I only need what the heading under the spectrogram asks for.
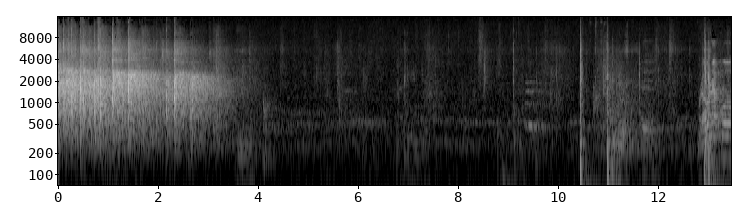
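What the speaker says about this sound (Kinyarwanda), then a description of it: "Amashyi menshi ku Mana." A crowd at a wedding ceremony breaks into loud, dense applause that fades out after about four seconds, followed by quieter room sounds and speech with a few sharp knocks.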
